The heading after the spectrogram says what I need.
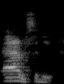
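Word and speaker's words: Abcde: And I would have their fucking name is literally pronounced Absidy.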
